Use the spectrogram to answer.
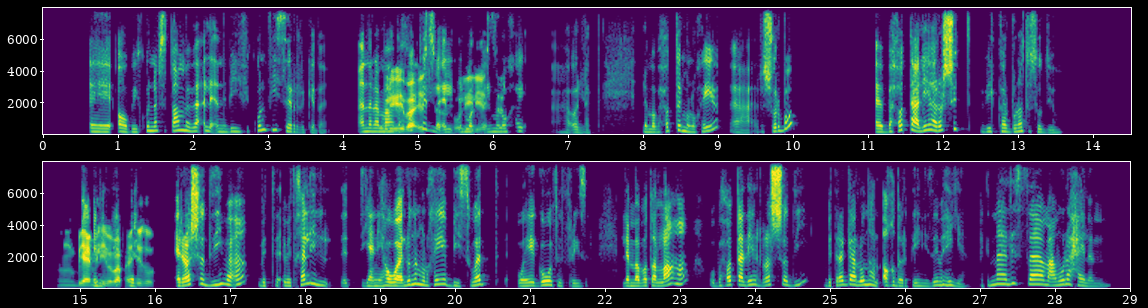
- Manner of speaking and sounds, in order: tapping
- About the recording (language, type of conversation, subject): Arabic, podcast, إزاي بتجهّز وجبة بسيطة بسرعة لما تكون مستعجل؟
